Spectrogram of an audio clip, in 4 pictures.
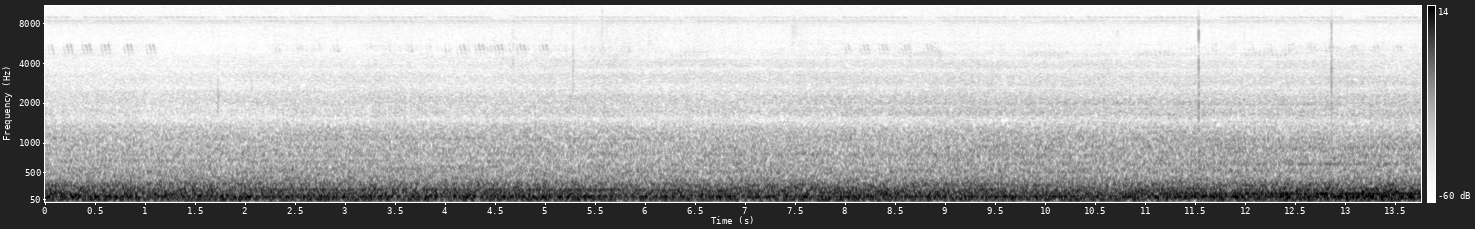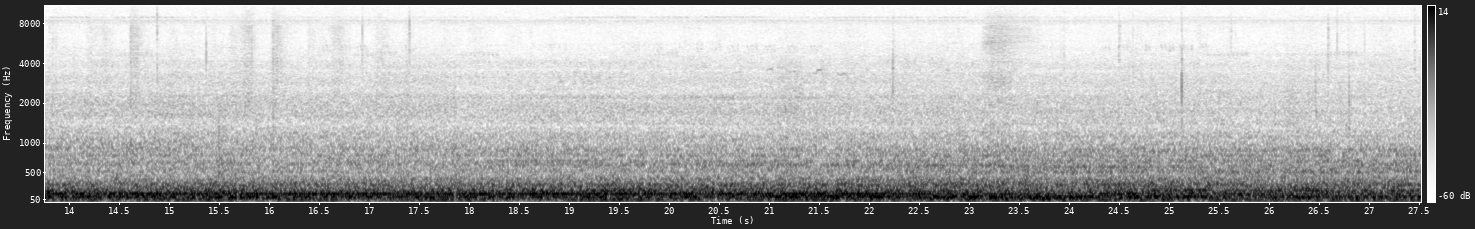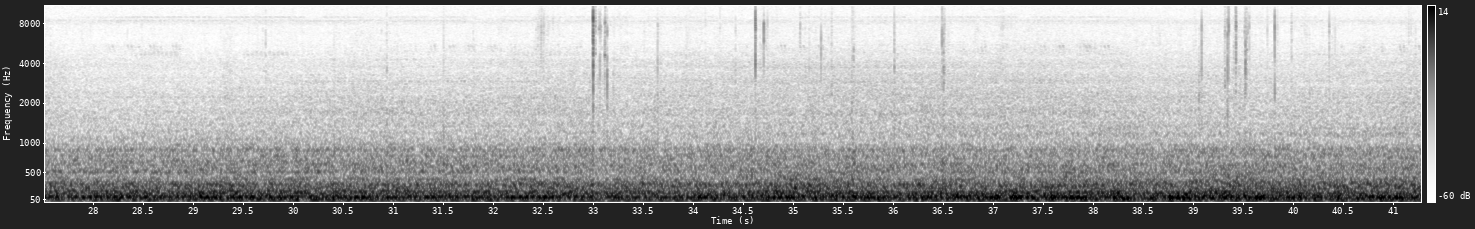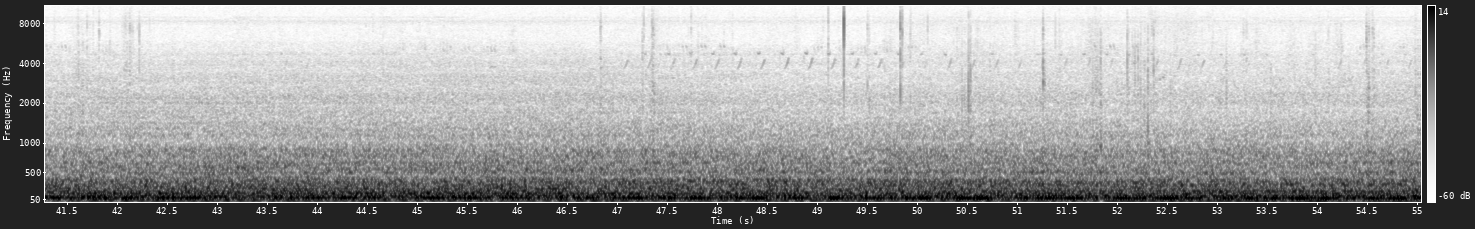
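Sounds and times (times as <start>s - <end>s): ferry diesel engines droning: 0.0s - 55.0s.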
